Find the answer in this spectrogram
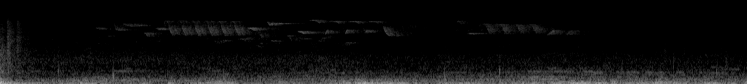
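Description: A songbird singing a run of rapid, high trilled phrases for several seconds, over a steady low outdoor rumble, with a sharp click at the very start.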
